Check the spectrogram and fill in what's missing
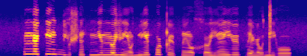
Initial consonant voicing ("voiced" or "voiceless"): voiced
